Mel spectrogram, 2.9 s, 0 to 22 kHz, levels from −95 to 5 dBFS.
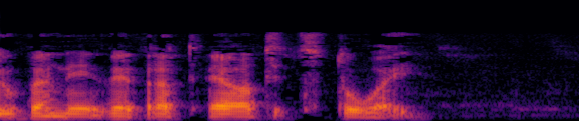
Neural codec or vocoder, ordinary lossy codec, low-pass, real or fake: codec, 16 kHz, 16 kbps, FunCodec, trained on Chinese and English, 50 frames a second; MP3, 32 kbps; 7.2 kHz; fake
